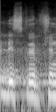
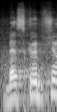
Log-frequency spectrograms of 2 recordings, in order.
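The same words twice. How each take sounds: First: डिस्क्रिप्शन said as "dis-kripshan", first vowel a short i; the wrong डिस्क्रिप्शन with an i; wrong pronunciation. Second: डिस्क्रिप्शन said as "des-kripshan", first vowel an e; the right डिस्क्रिप्शन opening on e; correct pronunciation. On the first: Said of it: "pronunciation गलत तो spelling भी गलत". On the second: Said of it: "pronunciation सही तो spelling सही". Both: Shown as a demonstration.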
